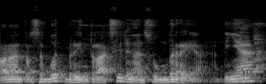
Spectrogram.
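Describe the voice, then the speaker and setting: Here a man speaks at a medium pitch with ordinary pitch variation. Audible room echo is present. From Indonesia, Minangkabau (West Sumatra); Indonesia. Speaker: language activist, Wikipedia editor; guest. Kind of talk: interview. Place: home room. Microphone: webcam.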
